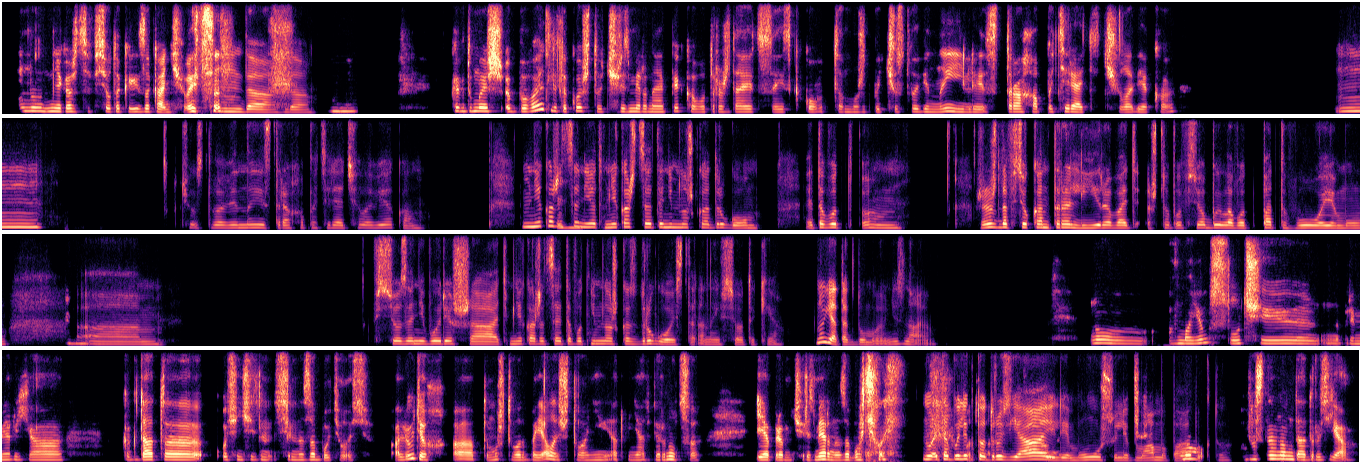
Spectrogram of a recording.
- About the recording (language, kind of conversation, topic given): Russian, podcast, Как отличить здоровую помощь от чрезмерной опеки?
- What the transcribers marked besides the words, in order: laughing while speaking: "заканчивается"; tapping; laughing while speaking: "заботилась"; unintelligible speech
